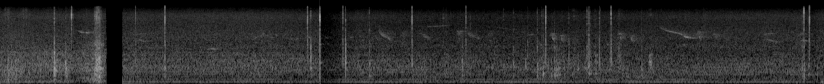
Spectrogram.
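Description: Woodland ambience: a steady hiss with scattered sharp clicks and a few short, high bird chirps. The sound cuts out completely for a moment about a second in.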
